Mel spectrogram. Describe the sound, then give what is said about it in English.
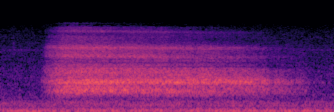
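A slow, deep breath exhaled through the mouth during a mindful breathing exercise: one smooth, airy breath lasting about two and a half seconds, steady and then gently fading, soft and alone. “Long, slow, deep breath in through the nose. And then exhale slowly through the mouth so you can hear the breath or the nose.”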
